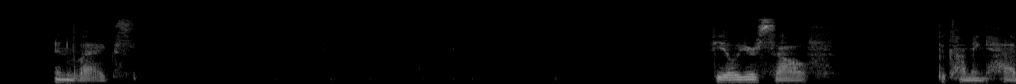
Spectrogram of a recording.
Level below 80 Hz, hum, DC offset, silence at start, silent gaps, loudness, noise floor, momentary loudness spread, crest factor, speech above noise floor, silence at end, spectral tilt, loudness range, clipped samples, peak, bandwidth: -78 dBFS; none; under 0.1%; 0.55 s; none; -37 LUFS; -85 dBFS; 18 LU; 24 dB; 48 dB; 0 s; -3 dB/octave; 15 LU; under 0.1%; -18 dBFS; 9.4 kHz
